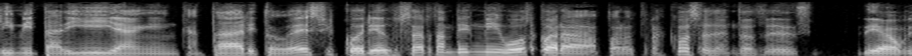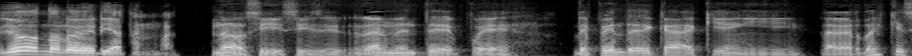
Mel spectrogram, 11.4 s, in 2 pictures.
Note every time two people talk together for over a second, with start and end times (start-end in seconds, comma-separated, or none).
none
